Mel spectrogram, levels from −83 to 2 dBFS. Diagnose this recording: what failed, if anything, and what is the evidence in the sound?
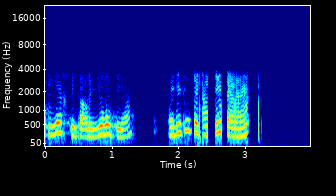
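Tandem speech coding runs through the whole clip, a fault at the codec stage. The speech sounds rough, muffled and warbly, with nothing above 3.5 kHz. That combination fits at least three speech codecs in a row, ending in a low-rate AMR-NB coder. At each link border the signal was decoded and coded again. Each coder then modelled artefacts left by the previous one, so the distortions stacked.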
